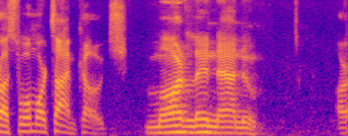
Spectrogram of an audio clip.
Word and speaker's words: Marleneanu: So pronounce it for us one more time, Coach. Marleneanu.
